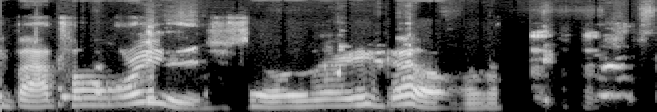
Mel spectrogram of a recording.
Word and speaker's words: Baton Rouge: But no one says Baton Rouge. They say Baton Rouge.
